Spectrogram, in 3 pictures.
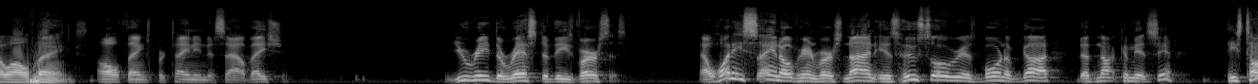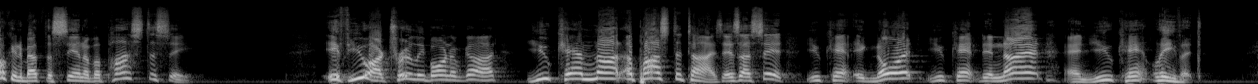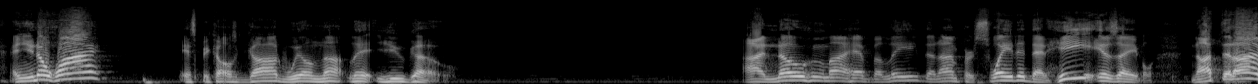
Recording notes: This is the ENTIRE LIVE STREAM broadcast of the final two services of our 2023 Spring Bible conference.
